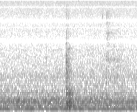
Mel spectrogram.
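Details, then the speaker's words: Kitchen fluorescent light after its failed ballast was fixed: faint steady low mains hum and buzz in a quiet room with one brief click; normal fluorescent light hum. "there's something I don't like about fluorescent lights, and that's that it hums when and buzzes when you have it on."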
